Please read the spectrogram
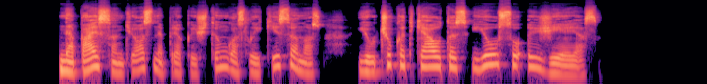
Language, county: Lithuanian, Kaunas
